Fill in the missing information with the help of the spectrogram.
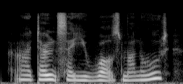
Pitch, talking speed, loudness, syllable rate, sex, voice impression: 210 Hz, 230 wpm, -17 LUFS, 4.9 syllables/s, female, feminine, adult-like, relaxed, bright, soft, fluent, raspy, friendly, reassuring, elegant, lively, kind, slightly light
